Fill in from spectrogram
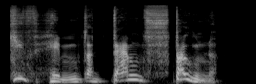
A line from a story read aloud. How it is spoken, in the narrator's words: she hissed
